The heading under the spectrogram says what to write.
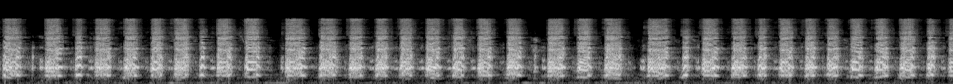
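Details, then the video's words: An Ayam Ketawa ("laughing rooster") cock, a long-crowing chicken breed from South Sulawesi, Indonesia, gives one long, unbroken crow of rapid, staccato, laughter-like syllables, about four a second, lasting nearly ten seconds. "ROOSTER CROWING - longest rooster crow ever!"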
